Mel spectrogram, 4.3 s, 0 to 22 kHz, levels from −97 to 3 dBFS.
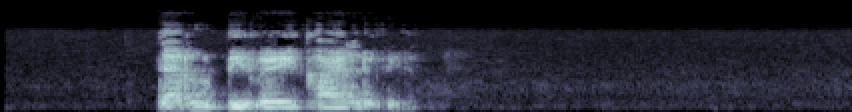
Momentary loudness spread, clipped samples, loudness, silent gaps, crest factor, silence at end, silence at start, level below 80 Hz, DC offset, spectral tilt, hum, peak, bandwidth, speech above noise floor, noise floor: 11 LU; under 0.1%; -15 LUFS; none; 20 dB; 2.2 s; 0.8 s; -58 dBFS; under 0.1%; -4 dB/octave; none; 0 dBFS; 9.4 kHz; 50 dB; -66 dBFS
